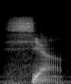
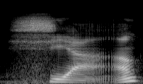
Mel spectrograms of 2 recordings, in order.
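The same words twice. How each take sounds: First: The pitch stays low with a soft creak. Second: The pitch clearly falls and then rises again. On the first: "the non-emphatic version is actually a, a softer sound" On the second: "Emphatic ... It's very explicit that I've gone down and then up"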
